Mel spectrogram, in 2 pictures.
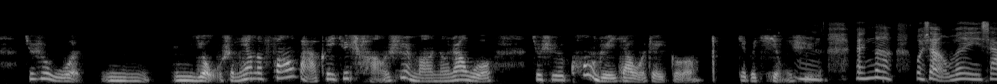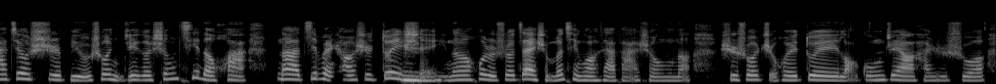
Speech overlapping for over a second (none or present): none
